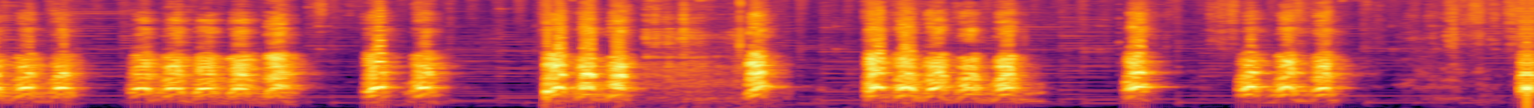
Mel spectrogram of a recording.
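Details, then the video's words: German Shepherd barking in uneven bursts: a single bark, then runs of three to five quick barks, separated by short silences. "O SOM DO PASTOR ALEMÃO"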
